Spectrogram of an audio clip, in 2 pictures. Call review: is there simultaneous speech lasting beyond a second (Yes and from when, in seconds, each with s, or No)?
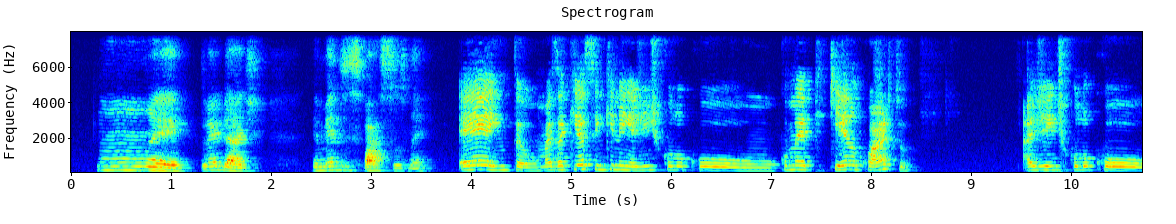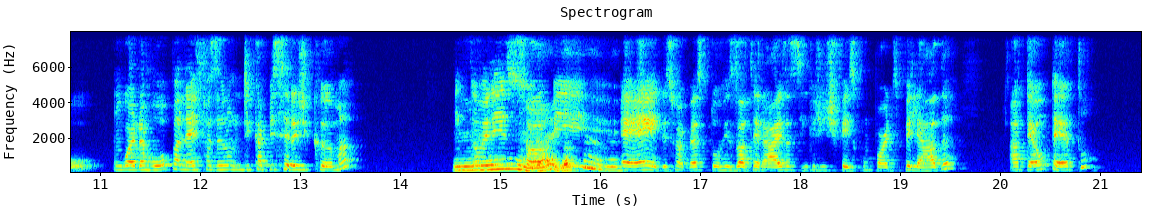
Yes, from 14.5 s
